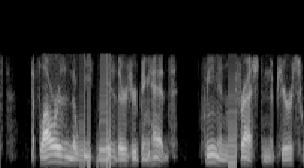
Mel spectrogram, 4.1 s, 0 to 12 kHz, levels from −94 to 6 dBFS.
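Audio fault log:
1.06 to 1.46 s and 3.04 to 3.14 s, packet loss with last packet repeated. Gaps are filled by replaying the last packet. The first span loses 240 ms in bursts up to 80 ms. The second is one 100 ms run. Runs buzz near 50 Hz, which fits 20 ms packets. The telephone-band speech stutters robotically.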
